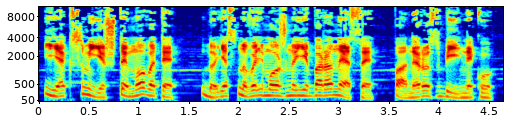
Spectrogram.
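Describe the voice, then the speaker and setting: A man putting on a shrill indignant old matron. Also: expressive, normal speed, a bit bright, faint music behind. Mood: pleading, indignant. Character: frightened stout older noblewoman chaperone.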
